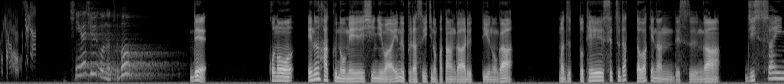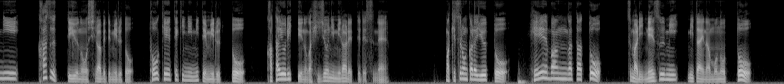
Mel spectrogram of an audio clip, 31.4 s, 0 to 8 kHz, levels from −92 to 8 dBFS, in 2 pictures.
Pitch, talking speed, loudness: 105 Hz, 210 characters per minute, -24 LUFS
